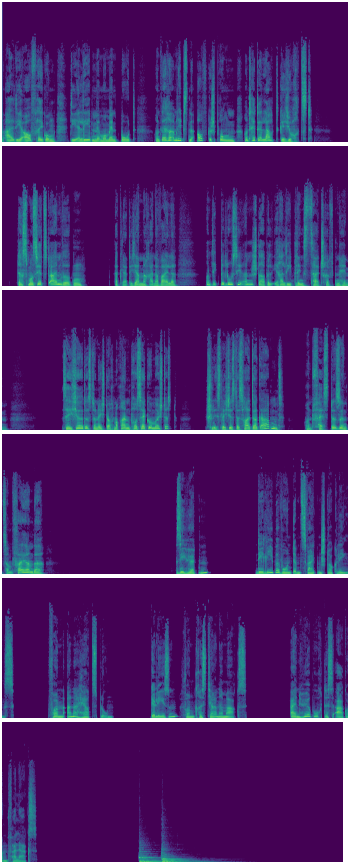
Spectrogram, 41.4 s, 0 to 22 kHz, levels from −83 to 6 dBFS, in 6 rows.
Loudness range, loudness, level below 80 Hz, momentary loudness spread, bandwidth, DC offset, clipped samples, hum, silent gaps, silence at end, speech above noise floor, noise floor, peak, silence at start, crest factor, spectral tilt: 9 LU; -19 LUFS; -48 dBFS; 12 LU; 16.5 kHz; under 0.1%; under 0.1%; none; none; 3.1 s; over 72 dB; under -90 dBFS; -2 dBFS; 0 s; 18 dB; -5 dB/octave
